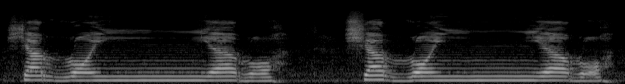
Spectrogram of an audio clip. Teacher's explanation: را جو ہے اس کی فتح کو قائم رکھنا ہے، اس کو موٹائی سے ادا کرنا ہے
